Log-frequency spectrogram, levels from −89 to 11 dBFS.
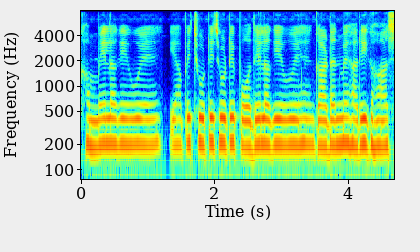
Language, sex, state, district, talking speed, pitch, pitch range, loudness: Hindi, female, Bihar, Kishanganj, 205 wpm, 200 Hz, 195-205 Hz, -15 LUFS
